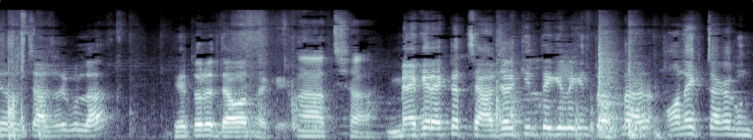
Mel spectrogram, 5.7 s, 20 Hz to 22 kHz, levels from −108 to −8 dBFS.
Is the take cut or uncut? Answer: uncut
